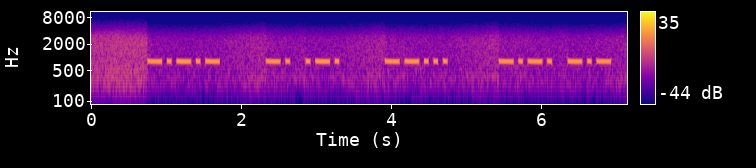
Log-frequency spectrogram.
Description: Morse code, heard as a keyed tone, hand-sent with a paddle, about 19 wpm, 820 Hz, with radio static. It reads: <KA> NR 7 CK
